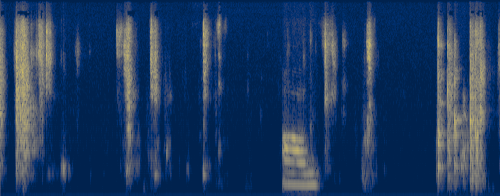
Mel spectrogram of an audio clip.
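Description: Crisp snips and rustles of paper being cut down to size, coming in several short bursts separated by brief pauses, with a short humming tone midway.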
